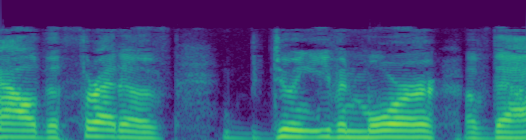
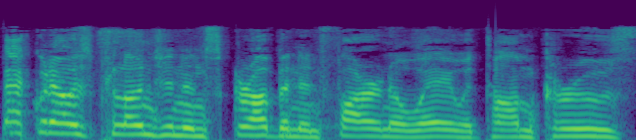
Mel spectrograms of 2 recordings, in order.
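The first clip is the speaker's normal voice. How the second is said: fake Irish accent, a game attempt; 3 semitones higher than usual. Quoting a movie character faking an Irish accent: put-on Irish accent. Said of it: "I really hope that Irish accent was passable".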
